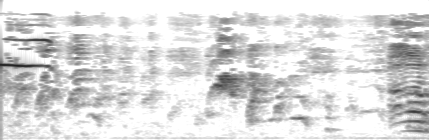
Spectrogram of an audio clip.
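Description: A high-pitched held squeal that stops about half a second in, followed by quieter scattered laughter, with a louder burst of it about two seconds in.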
